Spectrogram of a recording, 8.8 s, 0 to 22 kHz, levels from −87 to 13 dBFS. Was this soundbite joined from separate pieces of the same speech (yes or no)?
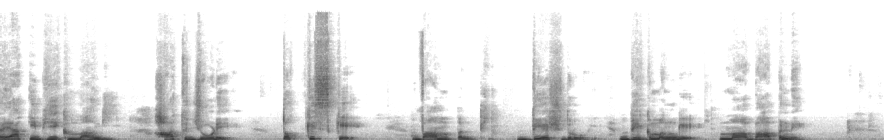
yes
